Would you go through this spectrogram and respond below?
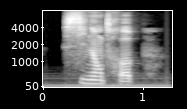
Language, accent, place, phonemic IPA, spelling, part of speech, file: French, France, Lyon, /si.nɑ̃.tʁɔp/, sinanthrope, noun, LL-Q150 (fra)-sinanthrope.wav
- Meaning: Peking man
